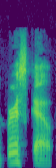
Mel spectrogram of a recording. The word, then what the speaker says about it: Briscoe: Pat Patterson picking out his evening gown for his match later tonight against Gerald Briscoe. Yes, I said that right. Pat Patterson picking out his evening gown for his match against Gerald Briscoe for the hardcore title.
